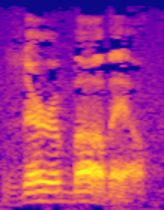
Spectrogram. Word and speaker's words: Zerubbabel: This is the word spoken of the Lord Jehovah unto Zerubbabel, saying, and Zerubbabel, it's pretty much pronounced Zerubbabel is the way it's supposed to be pronounced.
